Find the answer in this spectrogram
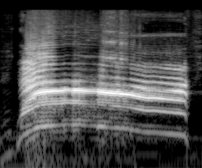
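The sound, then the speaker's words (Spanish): A person voices a long, loud whining groan, holding a steady high pitch for nearly two seconds, mimicking the strained engine noise of a city bus in Bogotá. “Y aquí en Bogotá es el Transmedio grita todo el tiempo, es muy ruidoso.”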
